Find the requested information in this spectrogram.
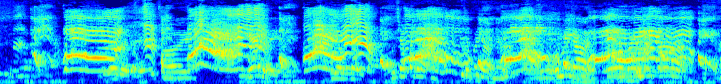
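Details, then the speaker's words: Baby boy crying in pain right after both ears are pierced with an ear-piercing gun: loud, sustained high, strained wails with brief gasps; adult voices faintly in background. "Biar sekalian nangisnya ya paket ya. Iya sekalian terus. Oh. Cowoknya sayangnya. Udah. Dia nangis."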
